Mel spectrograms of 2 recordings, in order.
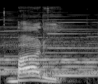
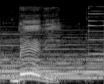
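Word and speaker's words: bury: বাড়ি কবর দেয়া is wrong pronounce, বেরি is right.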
